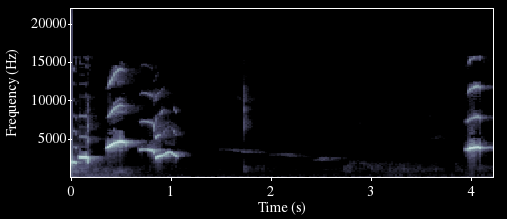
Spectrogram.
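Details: Oriental magpie-robin with a quick phrase of bright, sliding whistles. After nearly three seconds of quiet, a single clear whistled note follows.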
